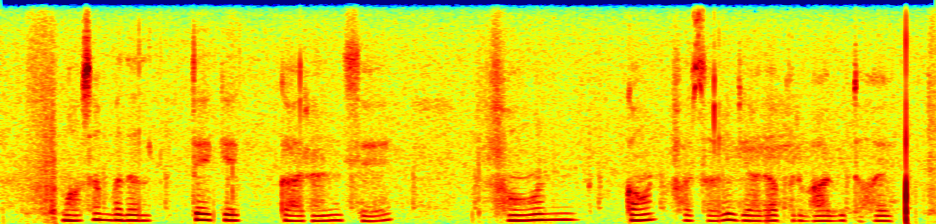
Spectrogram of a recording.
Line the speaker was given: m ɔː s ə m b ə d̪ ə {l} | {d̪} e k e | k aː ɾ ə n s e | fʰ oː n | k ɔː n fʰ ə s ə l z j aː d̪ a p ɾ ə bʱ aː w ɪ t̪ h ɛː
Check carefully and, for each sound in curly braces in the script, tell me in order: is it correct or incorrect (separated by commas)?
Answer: correct, incorrect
